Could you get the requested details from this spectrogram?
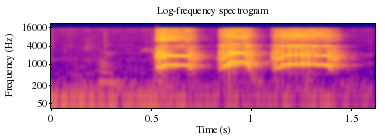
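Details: Hybrid red junglefowl giving a loud, harsh crow of three syllables, the last one longest and held, against near silence.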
